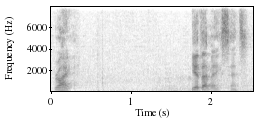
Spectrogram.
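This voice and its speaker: An actor playing a flippant, needling mercenary with a sarcastic manner in a video game cinematic. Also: male voice, medium pitch, slow pace, a little hiss or hum, lightly acted.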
